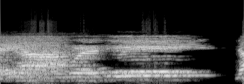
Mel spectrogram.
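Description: Buddhist devotional chanting by several voices in unison, settling into a long held note in the second half.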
